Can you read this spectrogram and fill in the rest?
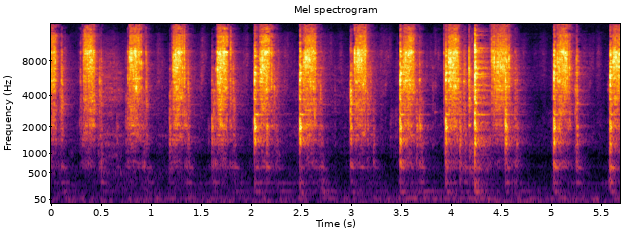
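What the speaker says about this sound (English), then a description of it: "Get in there, ratchet." Ratchet wrench clicking in steady repeated bursts, close and fairly loud, while working on an 1986 Z car's suspension and pulley assembly; no talking.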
